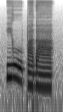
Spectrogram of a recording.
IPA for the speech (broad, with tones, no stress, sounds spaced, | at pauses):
j uː˦˨ p a˨ ɗ aː˨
